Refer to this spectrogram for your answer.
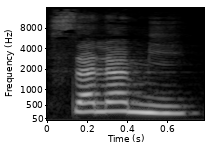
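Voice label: "salami", French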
